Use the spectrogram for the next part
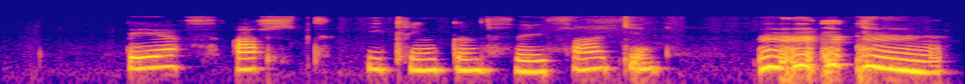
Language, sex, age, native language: Icelandic, female, 12, Icelandic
